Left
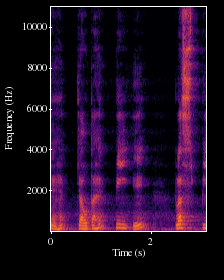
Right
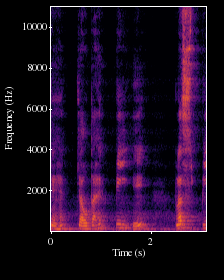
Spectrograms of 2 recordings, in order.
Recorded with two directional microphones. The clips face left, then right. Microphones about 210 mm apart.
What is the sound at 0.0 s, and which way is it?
Speech, 40° left (ahead or behind).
